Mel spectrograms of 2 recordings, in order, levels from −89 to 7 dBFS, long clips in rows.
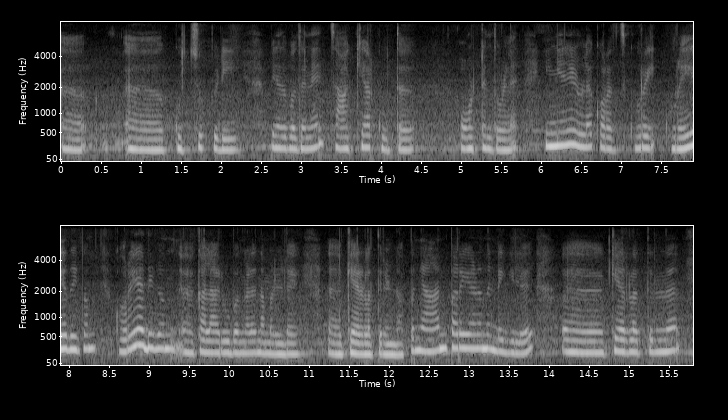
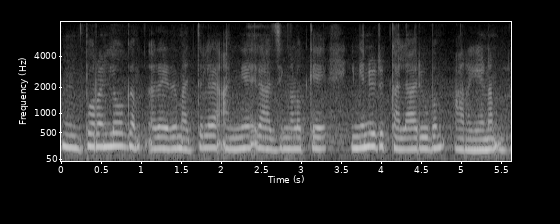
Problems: none marked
